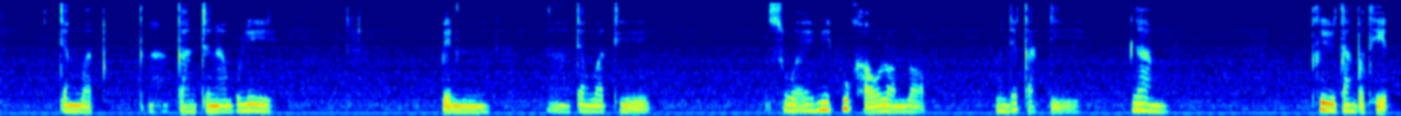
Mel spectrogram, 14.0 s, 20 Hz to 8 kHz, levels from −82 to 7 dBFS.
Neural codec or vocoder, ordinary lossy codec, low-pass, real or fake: vocoder, 44.1 kHz, 128 mel bands every 512 samples, BigVGAN v2; none; 7.2 kHz; fake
